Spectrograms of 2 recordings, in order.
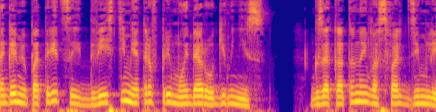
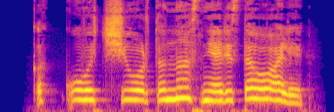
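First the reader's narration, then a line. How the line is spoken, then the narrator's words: Groaned. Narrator (Russian): простонала Матильда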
